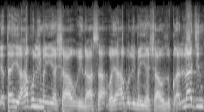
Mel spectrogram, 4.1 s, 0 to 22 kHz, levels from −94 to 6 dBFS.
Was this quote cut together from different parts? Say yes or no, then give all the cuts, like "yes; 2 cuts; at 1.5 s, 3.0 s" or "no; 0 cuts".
no; 0 cuts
